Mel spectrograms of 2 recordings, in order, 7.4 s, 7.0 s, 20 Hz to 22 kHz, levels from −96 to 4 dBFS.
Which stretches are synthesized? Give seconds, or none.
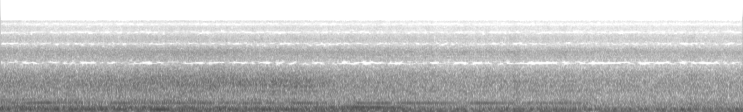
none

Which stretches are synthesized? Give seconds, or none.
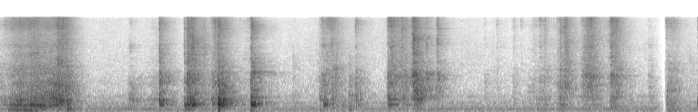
1.0-2.2 (vocoder, BigVGAN v2)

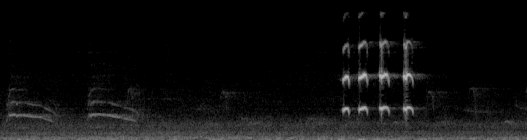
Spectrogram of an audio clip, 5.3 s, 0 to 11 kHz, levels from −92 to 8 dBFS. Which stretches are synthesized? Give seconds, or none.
0.5-1.4 (vocoder, BigVGAN v2); 2.5-4.0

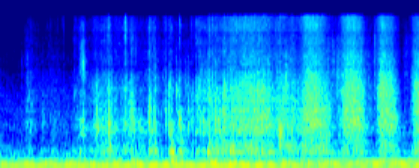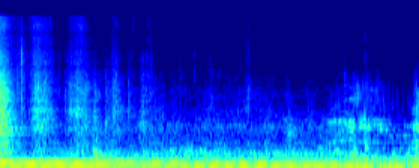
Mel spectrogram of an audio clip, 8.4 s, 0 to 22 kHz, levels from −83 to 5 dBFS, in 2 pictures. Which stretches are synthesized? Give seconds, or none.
7.7-8.4 (vocoder, BigVGAN v2)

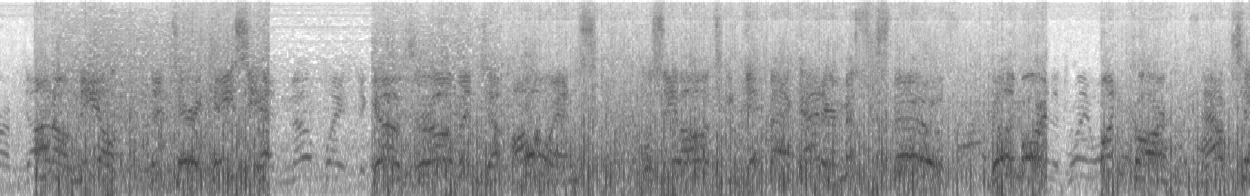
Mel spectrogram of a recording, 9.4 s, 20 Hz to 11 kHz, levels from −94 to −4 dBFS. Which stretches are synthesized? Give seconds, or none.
6.8-9.0 (vocoder, BigVGAN v2)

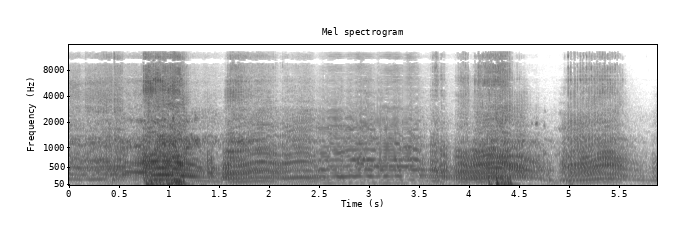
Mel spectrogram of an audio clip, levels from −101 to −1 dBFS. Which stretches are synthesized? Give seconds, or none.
2.5-3.5 (vocoder, BigVGAN v2)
